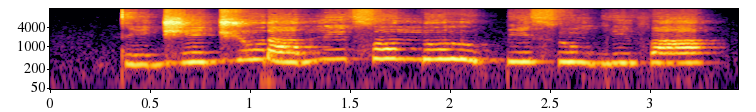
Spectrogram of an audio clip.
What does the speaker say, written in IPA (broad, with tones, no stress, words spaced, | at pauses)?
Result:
ti˨d͡ʒe˧d͡ʒo˦ ɾa˧nĩ˦ sɔ˦no˦lu˦˨k͡pi˧ sũ˧ɡ͡bĩ˧fa˦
